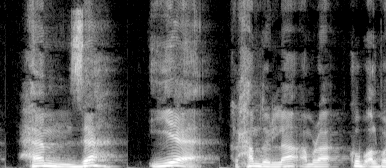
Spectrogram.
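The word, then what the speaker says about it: همزة: হামজা হরফটি উচ্চারণ ক্ষেত্রে বারিক করে উচ্চারণ করতে হবে এবং এখানে টেনে পড়া যাবে না, দ্রুত পড়তে হবে। আপনারা আমার সাথে বলুন হামজা। হামজা।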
